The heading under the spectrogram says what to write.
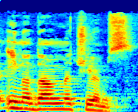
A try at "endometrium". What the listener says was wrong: No, not S. There's no S.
